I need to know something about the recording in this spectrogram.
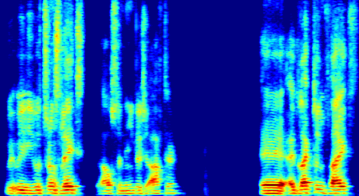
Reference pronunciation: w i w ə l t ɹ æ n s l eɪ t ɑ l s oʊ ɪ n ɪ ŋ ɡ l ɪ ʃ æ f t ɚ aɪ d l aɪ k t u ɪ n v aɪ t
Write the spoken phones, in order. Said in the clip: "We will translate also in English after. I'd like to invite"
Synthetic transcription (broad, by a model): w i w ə w t ɹ æ n s l eɪ t ɑ l s oʊ ɪ n ɪ ŋ ɡ l ɪ ʃ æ f t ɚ aɪ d l aɪ k t u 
